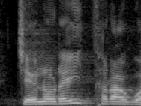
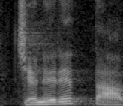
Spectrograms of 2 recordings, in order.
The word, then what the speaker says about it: generator: 영어로 제너레이터라고 하지요. 옛날 우리 연세 높으신 어르신들은 제네레타 뭐 그렇게 발음하시대요. 일본식 발음으로. 제너레이터, 그게 GENERATOR, GEN이 바로 발생, 전기를 발생시키는 장치다.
